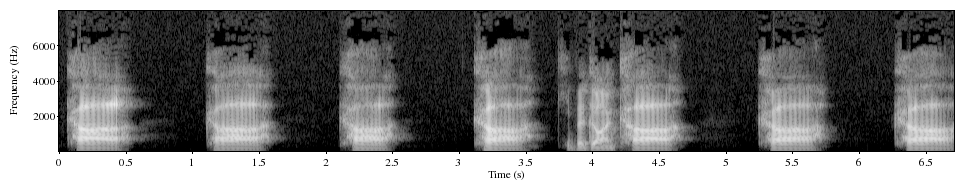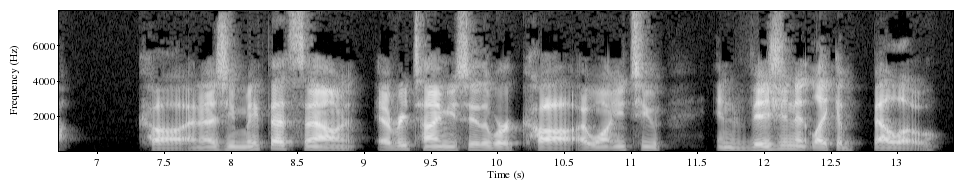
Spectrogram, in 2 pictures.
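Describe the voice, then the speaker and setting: A man leading a guided sound meditation, speaking in calm, unhurried instructions between drawn-out chanted syllables. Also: medium pitch, dull audio. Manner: slow, soothing guidance with drawn-out chanted syllables.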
